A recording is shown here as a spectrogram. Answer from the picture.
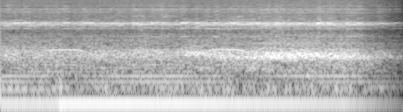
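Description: Steady background noise of an old broadcast soundtrack, with a constant low hum and a thin high tone, fading out near the end.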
